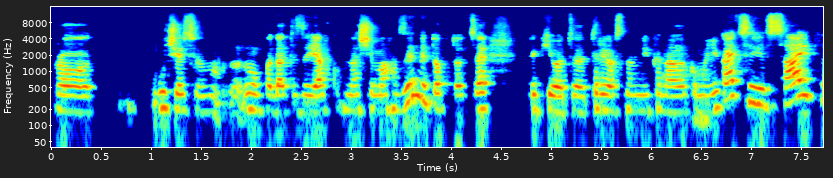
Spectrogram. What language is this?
Ukrainian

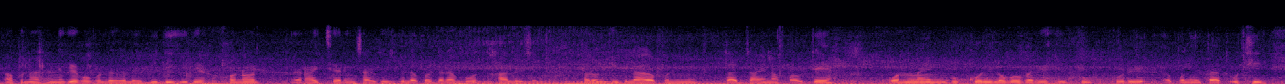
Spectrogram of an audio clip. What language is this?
Assamese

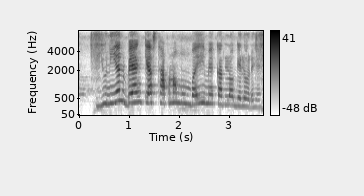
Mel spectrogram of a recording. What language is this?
Maithili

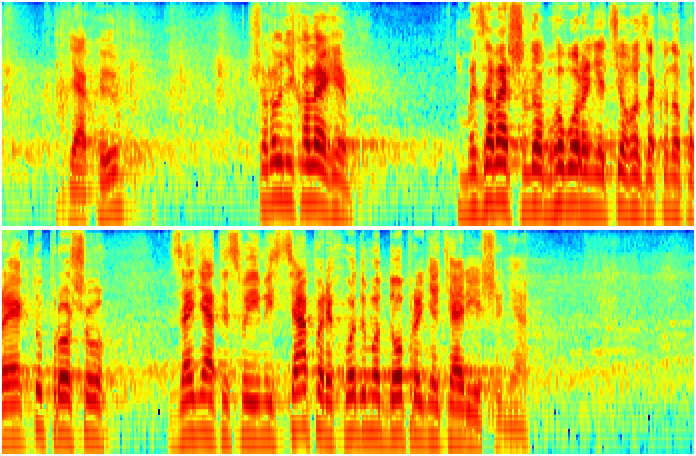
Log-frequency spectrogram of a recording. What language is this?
Ukrainian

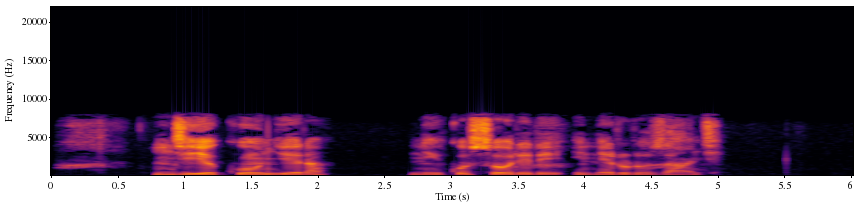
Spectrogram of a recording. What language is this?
Kinyarwanda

